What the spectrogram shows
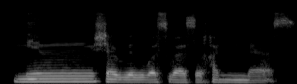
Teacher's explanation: you can like nasalize that noon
